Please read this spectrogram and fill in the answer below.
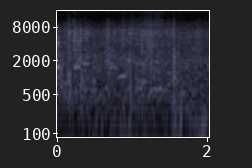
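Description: Faint, indistinct voices of people nearby over steady outdoor background noise, with no single loud event.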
